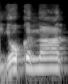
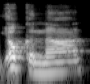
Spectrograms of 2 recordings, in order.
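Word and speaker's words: יוחנן: You know, or he might change it to Yochanan Israel, because that's how you say, allegedly, that's how you pronounce John in Hebrew, Yochanan, you know, or Jonathan, John, you know.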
